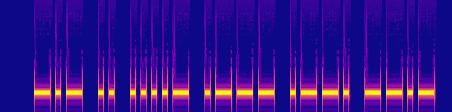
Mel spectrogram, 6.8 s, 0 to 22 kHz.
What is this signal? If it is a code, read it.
Morse code, heard as a keyed tone, about 15 wpm, 700 Hz. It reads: KI4JPQ
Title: USA Call Signs Repeated 3x 15wpm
